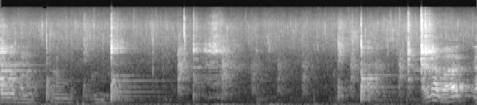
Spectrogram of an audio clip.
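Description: A metal ladle stirs and scrapes diced vegetables in an aluminium wok while they sizzle in the oil, with several sharp knocks of the ladle against the pan.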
